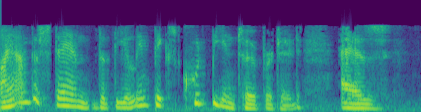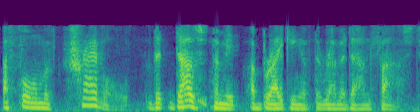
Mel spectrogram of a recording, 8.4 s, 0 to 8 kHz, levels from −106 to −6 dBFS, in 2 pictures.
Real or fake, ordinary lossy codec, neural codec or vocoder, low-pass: real; AAC, 16 kbps; none; 7.2 kHz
